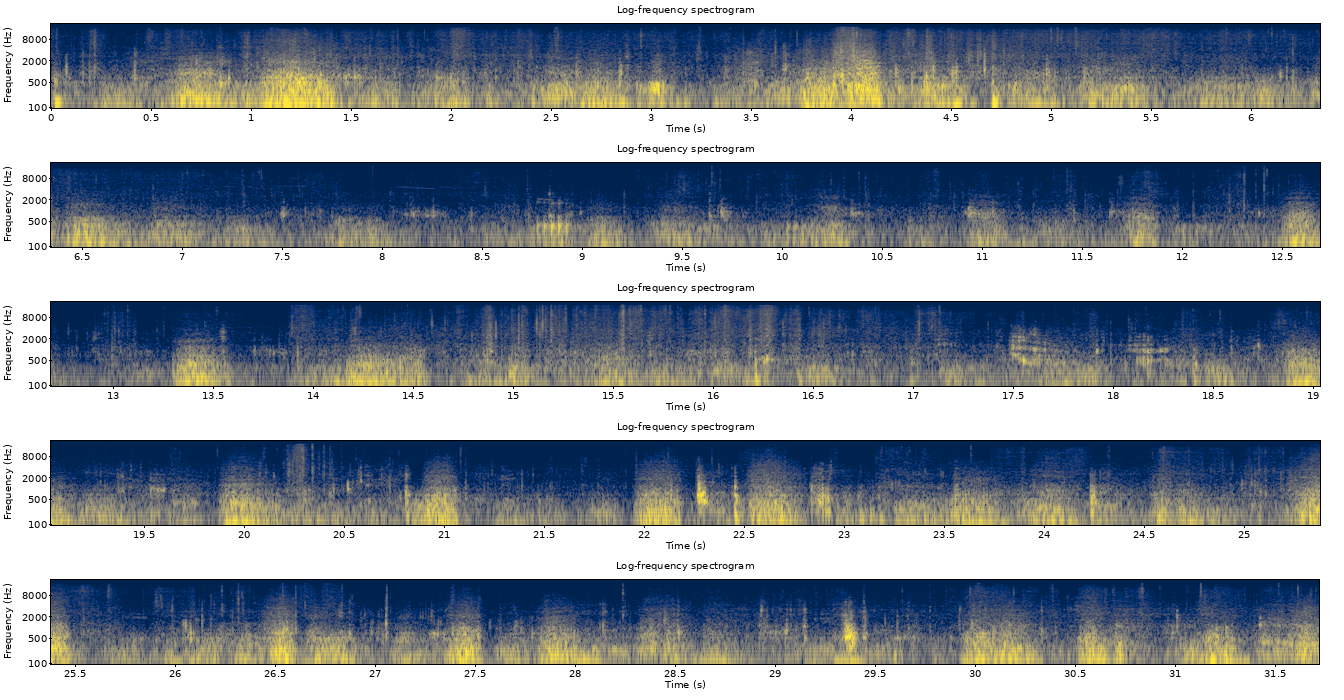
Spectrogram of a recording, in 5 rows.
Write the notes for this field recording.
At the end of the day, the buffalos came to eat some food the worker of the park gave to them with his truck. The bisons came really close to us. Sound recorded by a MS setup Schoeps CCM41+CCM8, Sound Devices 788T recorder with CL8, MS is encoded in STEREO Left-Right, recorded in may 2013 in the Tallgrass Prairie Reserve close to Pawhuska, Oklahoma (USA).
